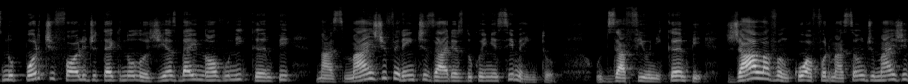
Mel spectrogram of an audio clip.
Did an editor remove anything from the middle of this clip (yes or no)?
no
